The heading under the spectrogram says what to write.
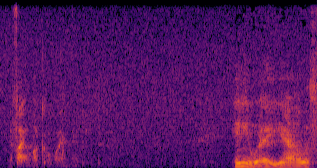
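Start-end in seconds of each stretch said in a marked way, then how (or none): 0.1-1.1 real whisper, trying not to stir the dog; soft hushed aside. Real, not acted. Trying not to disturb the dogs.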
